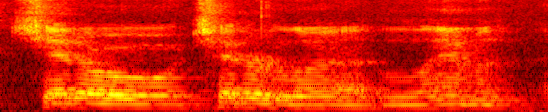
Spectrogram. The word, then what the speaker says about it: Chedorlaomer: Chedorlaomer.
